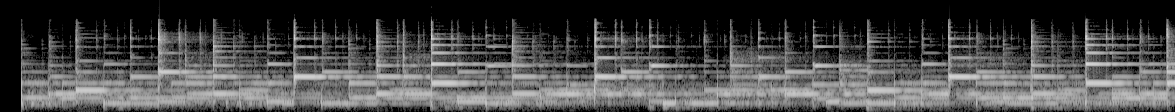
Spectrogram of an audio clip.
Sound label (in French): sunny day piano arpeges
